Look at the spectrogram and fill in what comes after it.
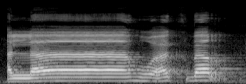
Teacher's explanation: Kesalahan yang pertama yang sering terjadi yaitu pada lafzul jalalah Allah ini ditipiskan.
